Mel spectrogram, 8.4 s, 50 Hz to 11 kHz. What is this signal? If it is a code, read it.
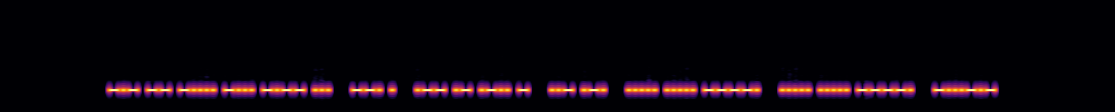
Morse code, heard as a keyed tone, about 48 wpm, 690 Hz. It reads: KM6BYS GE WALT UR 559 559 <BK>
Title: SOTA QSO Practice 50wpm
